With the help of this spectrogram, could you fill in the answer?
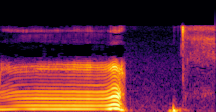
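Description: A cow lets out one long, deep moo, loud, holding steady for over a second before lifting briefly at the end; a short muffled knock follows after a pause.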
